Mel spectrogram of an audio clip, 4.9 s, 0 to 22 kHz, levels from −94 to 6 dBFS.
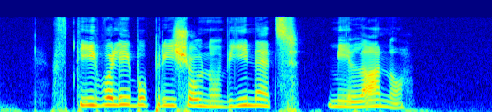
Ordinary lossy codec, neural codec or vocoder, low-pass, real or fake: none; none; none; real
